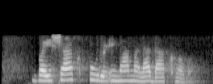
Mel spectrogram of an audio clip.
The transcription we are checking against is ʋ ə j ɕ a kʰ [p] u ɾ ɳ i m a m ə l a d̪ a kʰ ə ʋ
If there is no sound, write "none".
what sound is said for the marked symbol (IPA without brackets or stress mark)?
p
